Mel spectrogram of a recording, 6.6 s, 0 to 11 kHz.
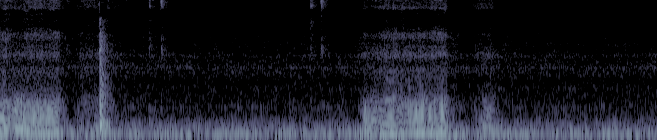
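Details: Lulu, an elderly 15-year-old Boston Terrier, snores in her sleep: two rough, vibrating breaths about three seconds apart, plus a sharp brief snort between them, over a low room hum.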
